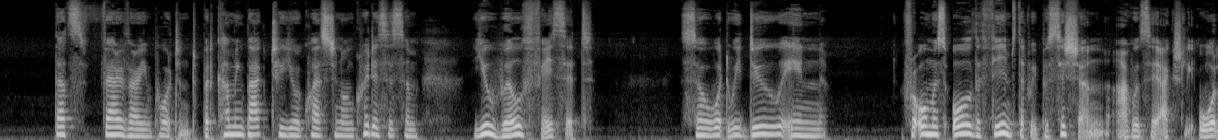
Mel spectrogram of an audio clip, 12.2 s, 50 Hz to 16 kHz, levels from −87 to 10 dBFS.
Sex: female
